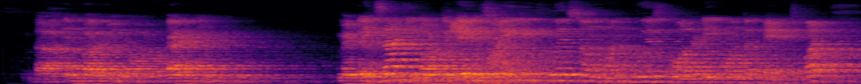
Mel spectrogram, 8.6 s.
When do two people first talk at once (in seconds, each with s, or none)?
3.6 s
